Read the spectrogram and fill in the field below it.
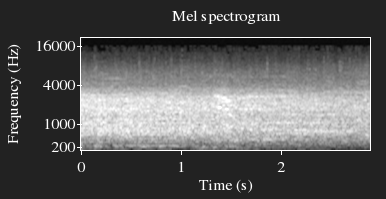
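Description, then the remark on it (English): A big arena crowd at a Jazz playoff basketball game roars and applauds after O'Neal flies in to save the ball out of bounds, a dense, steady wash of cheering that holds at full strength for a few seconds, with faint voices blended into the noise. “Crowd's gonna love that.”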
